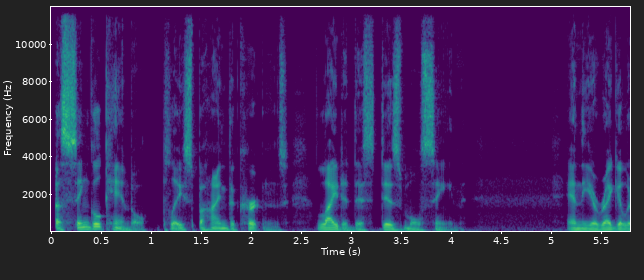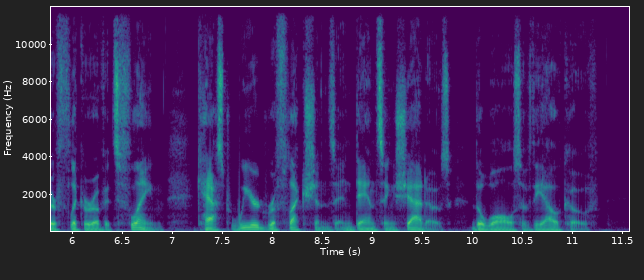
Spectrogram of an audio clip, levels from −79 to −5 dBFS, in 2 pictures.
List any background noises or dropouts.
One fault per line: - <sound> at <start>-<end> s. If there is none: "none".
none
